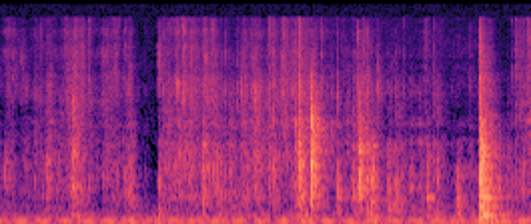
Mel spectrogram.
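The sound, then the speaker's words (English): An Arctic Air Freedom device slides out of its box with faint papery rustling, then a couple of sharp taps as it is set down. “I am just opening up the Arctic Air Freedom. Slides right on out of there. There we go. Put that down.”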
